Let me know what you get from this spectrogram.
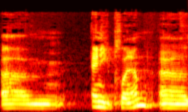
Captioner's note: speaking French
